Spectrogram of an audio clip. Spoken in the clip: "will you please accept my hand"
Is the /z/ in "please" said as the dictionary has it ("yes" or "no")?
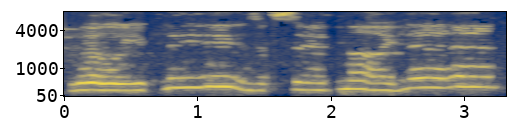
yes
